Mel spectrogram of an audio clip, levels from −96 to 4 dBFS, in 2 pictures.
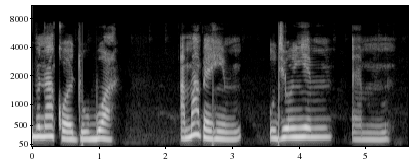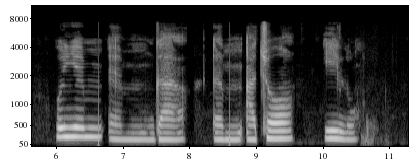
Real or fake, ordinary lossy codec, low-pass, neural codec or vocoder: real; none; 7.2 kHz; none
